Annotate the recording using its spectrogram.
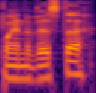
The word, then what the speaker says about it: Buena Vista: So, I had to train myself how to say this town because here in Florida, we say Buena Vista. – Yeah, like Disney, Lake Buena Vista. Mm-hmm. – But it's Buena Vista, it's how they pronounce it, I guess, in Michigan and Colorado.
